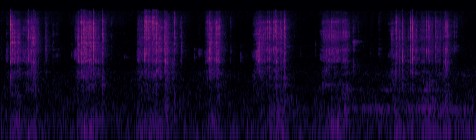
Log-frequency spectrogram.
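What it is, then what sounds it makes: Gypsum block being scraped. A small, solid white gypsum block with a blue-and-yellow painted surface is held in the hand and shaved with a metal utility knife blade, peeling off curls of plaster. Seven separate dry, bright scraping strokes are heard, each a gritty rasp lasting under a second, with brief quiet gaps between them.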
